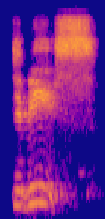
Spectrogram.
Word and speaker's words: DeBease: the amazing duh de beasts beasts it's just like it's spelled but I'm not great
